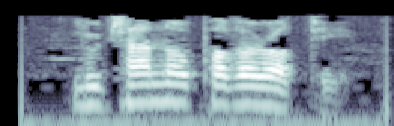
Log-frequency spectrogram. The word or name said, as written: pavarotti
